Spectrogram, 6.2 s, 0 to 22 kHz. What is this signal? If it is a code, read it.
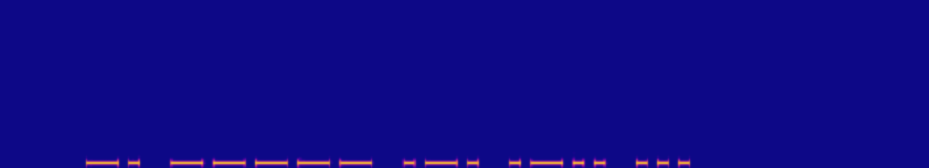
Morse code, heard as a keyed tone, about 20 wpm, 700 Hz. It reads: N0RLS
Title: Speed Racing - USA Call Signs 17wpm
